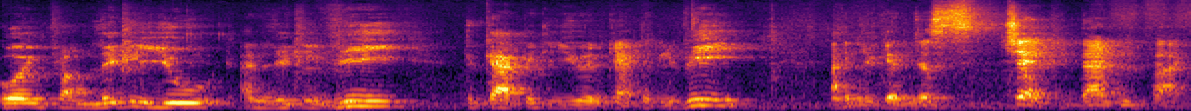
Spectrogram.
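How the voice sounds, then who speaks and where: A man speaks at a medium pitch with lively intonation, with audible room echo and noticeable background noise. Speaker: physics professor. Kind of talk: lecture. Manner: halting, with fillers and repetitions; fast.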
